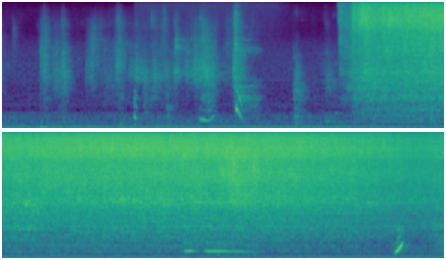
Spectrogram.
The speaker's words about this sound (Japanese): シャワーお借りしますね。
